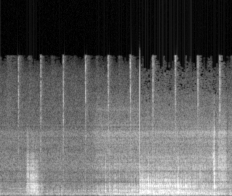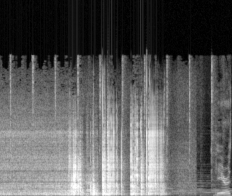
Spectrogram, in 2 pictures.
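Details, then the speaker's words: Laryngeal needle EMG during Botox injection into the vocal cord of a woman with spasmodic dysphonia: crackling, static-like signal with louder bursts, showing the needle tip sits within active vocal cord muscle. "When the tip of the needle is correctly positioned within the muscle of the vocal cord, the EMG machine will emit a sound consistent with muscle activity."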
